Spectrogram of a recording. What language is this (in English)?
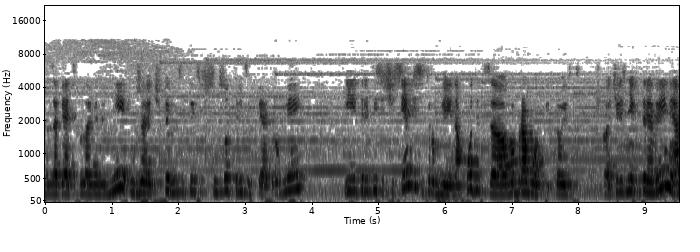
Russian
